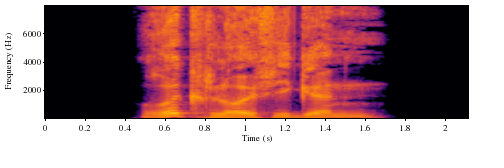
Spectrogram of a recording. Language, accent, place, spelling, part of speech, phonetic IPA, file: German, Germany, Berlin, rückläufigen, adjective, [ˈʁʏkˌlɔɪ̯fɪɡn̩], De-rückläufigen.ogg
- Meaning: inflection of rückläufig: 1. strong genitive masculine/neuter singular 2. weak/mixed genitive/dative all-gender singular 3. strong/weak/mixed accusative masculine singular 4. strong dative plural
